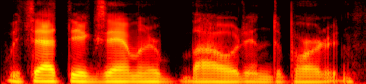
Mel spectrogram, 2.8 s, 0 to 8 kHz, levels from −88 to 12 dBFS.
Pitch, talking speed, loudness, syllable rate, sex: 100 Hz, 155 wpm, -20 LUFS, 5.0 syllables/s, male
